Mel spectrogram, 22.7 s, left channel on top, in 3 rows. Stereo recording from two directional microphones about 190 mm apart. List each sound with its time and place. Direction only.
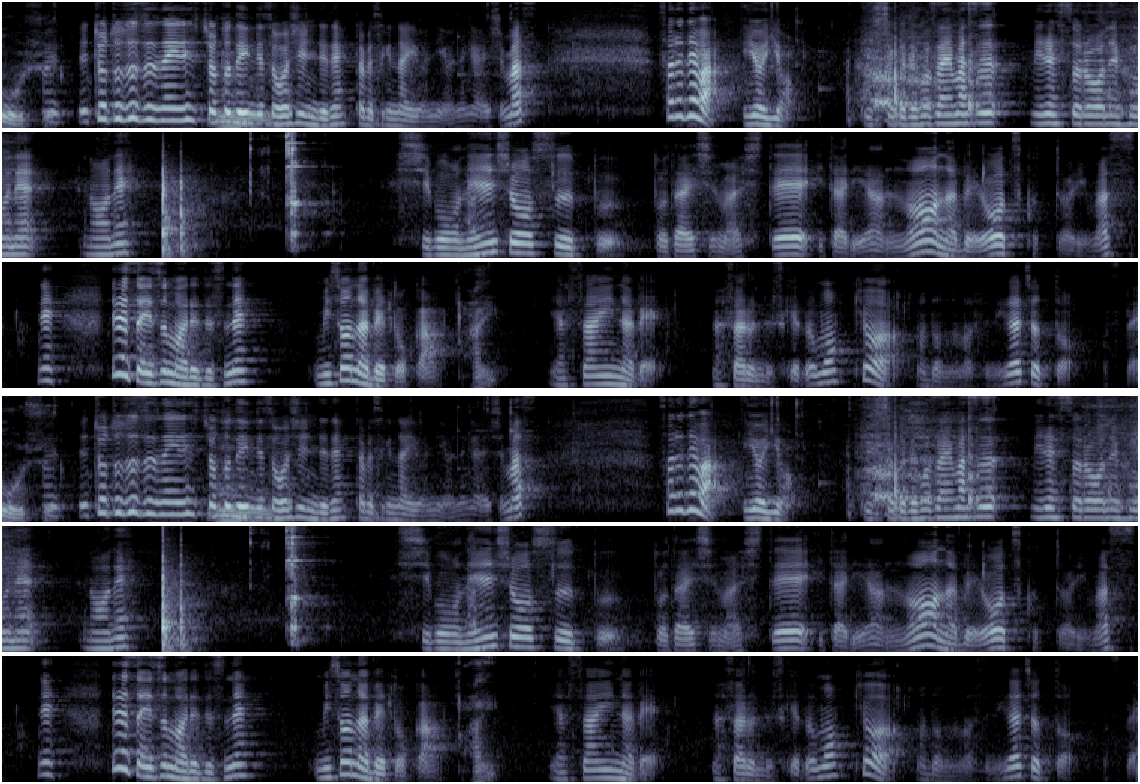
0.0 s bleat: 15° right (ahead or behind)
0.3 s speech: 35° left (ahead or behind)
10.2 s speech: 40° left (ahead or behind)
18.1 s speech: 15° right (ahead or behind)
18.4 s speech: 40° left (ahead or behind)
